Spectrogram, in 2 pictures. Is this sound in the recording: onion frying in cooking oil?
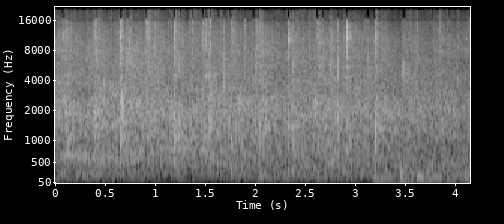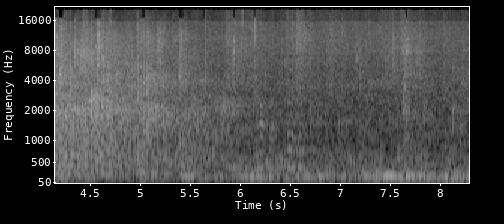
no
